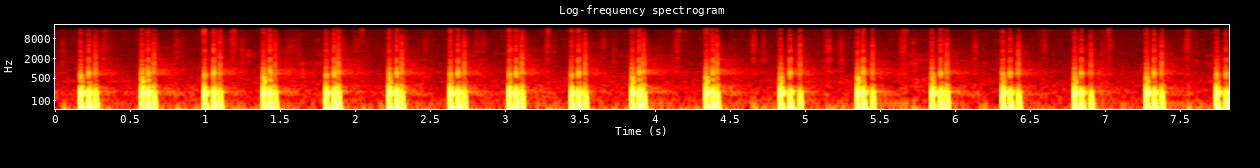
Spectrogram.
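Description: Fingernails tap quickly on a thin, hollow yellow plastic frisbee held close to the mic, making a steady, evenly spaced series of short, dull, hollow knocks. Each tap is low-pitched with almost no ring and little brightness, and the taps stay even in loudness throughout.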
